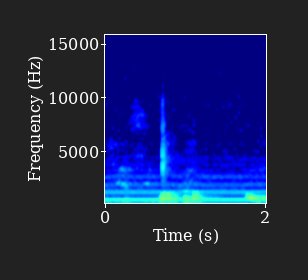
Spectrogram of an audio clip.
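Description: Steady electrical hum from the stage sound system, made of several steady tones, with faint voices now and then.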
